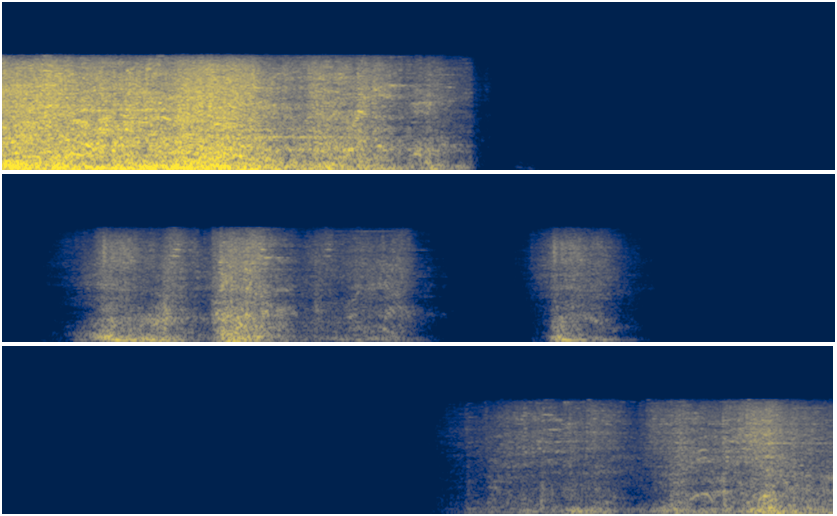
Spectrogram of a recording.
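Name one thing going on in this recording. Video game spell effects burst and crackle in a fight.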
